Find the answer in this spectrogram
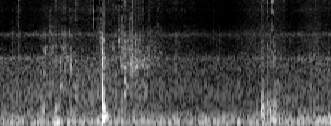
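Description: Steady low background noise, with one short click a little after half a second in.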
